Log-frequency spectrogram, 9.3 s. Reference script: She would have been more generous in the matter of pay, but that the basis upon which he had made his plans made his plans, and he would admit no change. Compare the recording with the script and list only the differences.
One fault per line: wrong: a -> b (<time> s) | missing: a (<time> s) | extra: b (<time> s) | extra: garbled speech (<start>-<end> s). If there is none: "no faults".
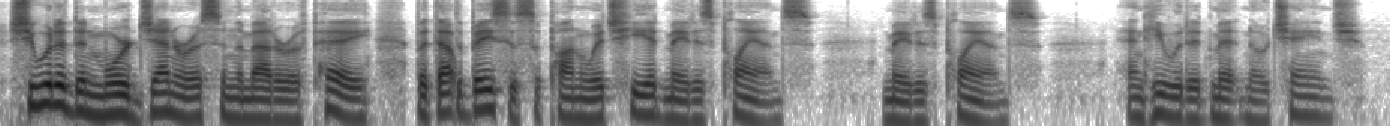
no faults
